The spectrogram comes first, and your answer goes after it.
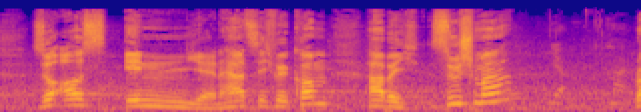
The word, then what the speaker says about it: Sushma: Habe ich Sushma? Ja. Hi. Right pronounced?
